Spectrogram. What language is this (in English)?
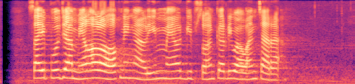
Sundanese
